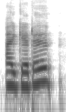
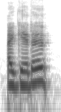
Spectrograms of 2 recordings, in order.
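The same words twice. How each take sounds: The two takes are said the same way.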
